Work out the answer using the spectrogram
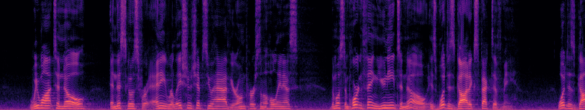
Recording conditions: large echoing room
